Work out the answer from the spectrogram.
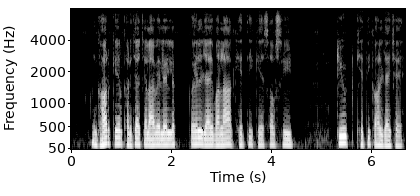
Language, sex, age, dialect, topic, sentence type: Maithili, male, 31-35, Bajjika, agriculture, statement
